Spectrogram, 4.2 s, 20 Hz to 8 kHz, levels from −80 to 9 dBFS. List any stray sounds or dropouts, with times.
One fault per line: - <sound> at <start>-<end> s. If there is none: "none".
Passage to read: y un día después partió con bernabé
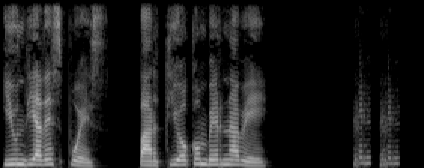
- laugh at 3.5-4.0 s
